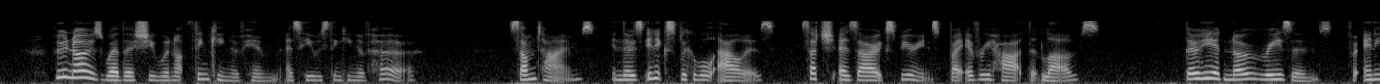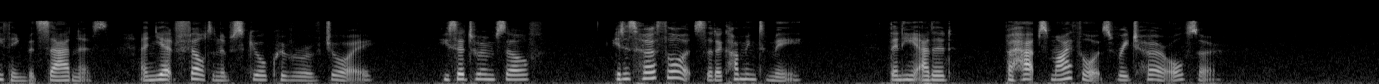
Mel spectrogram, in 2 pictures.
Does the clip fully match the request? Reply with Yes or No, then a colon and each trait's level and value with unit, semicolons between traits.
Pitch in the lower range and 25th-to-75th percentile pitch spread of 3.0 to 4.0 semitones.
No: high, 215 Hz; average, 3.7 semitones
